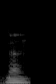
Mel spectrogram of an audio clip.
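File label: "nen", pinyin voice, Mandarin Chinese, neutral tone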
